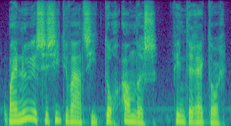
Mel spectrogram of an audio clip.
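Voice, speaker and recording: A man's voice: a little high, normal speed, no room sound. A Dutch man reading scripted news narration as a reporter.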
